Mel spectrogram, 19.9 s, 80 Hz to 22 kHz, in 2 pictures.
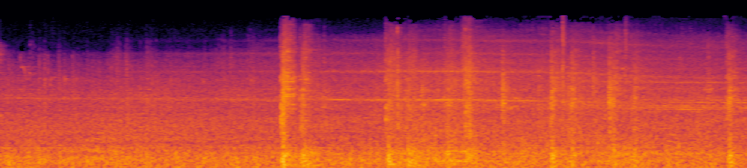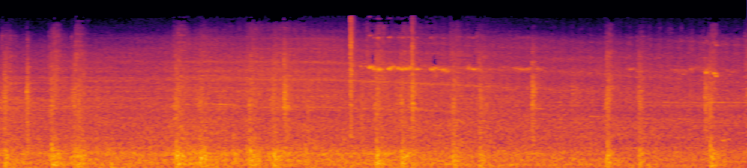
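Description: Bakerloo line 1972 Tube Stock train running into the platform, its wheels clacking irregularly over rail joints. A high thin squeal of wheels on rail runs over the steady rumble.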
